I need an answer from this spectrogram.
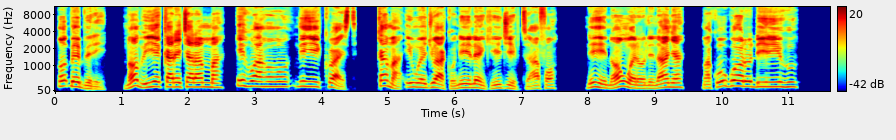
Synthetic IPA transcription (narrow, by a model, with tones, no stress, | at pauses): o˦k͡pe˦bi˨ɾḭ˨ | nɔ˦bʊ˨i˦ɦe˦ka˨ɾɪ˦t͡ʃa˦ɾa˦m̩˦ma˦ | ɪ˦ɦʊ˦a˦ɦʊ˦ɦʊ˦ni˦ɦi˦kɾa˦˨ɪ˨st | ka˦ma̰˨ʔi˦ŋʷe˦d͡ʒu˦a˨kʊ˨niː˦le˦ŋ̩˨ki˦d͡ʒi˦p̚ta˦fɔ˦ | ni˦ɦi˨nɔ˦ŋʷe˨ɾo˨li˨la˦ɲa˦ | ma˨kʷʊ˦ɡʷʊ˦ɔ˦ɾʊ˦dɪ˦ni˦ɦu˦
